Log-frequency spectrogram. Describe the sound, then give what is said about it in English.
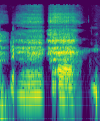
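Heavy breathing: two long, drawn-out breaths with a raspy, partly voiced edge, each lasting most of a second, followed by a shorter huff at the end. “Is that who's on my front porch right now? Because just sent breathing heavy.”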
